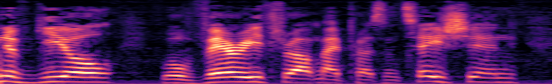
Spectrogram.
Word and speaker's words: Geel: American literature um and it's pronounced G in kind of a a Flemish way I can't do that so it will be Gil uh throughout okay so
